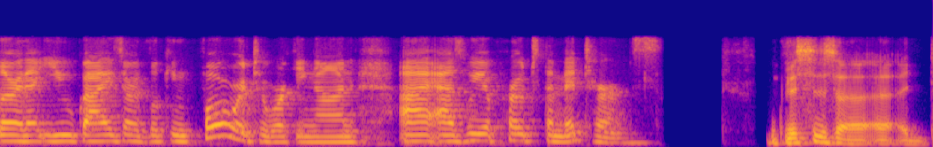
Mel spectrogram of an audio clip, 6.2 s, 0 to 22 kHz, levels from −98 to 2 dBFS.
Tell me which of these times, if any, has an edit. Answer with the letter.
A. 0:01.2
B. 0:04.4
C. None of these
C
